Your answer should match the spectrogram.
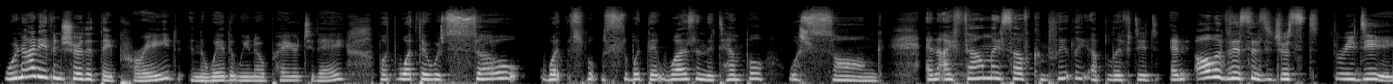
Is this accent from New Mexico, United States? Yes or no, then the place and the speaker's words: no; Los Angeles, California, United States; even as a young girl growing up in Los Angeles, this was my fire.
